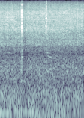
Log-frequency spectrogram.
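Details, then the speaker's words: Surgical skin stapler demonstrated on a person's skin without local anesthetic, emergency skin closure: a single sharp click over room and traffic noise as a staple fires; patient felt a pinch. "okay so I'm going to press down and then PR down pull the handle you sure yeah"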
